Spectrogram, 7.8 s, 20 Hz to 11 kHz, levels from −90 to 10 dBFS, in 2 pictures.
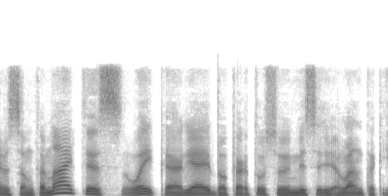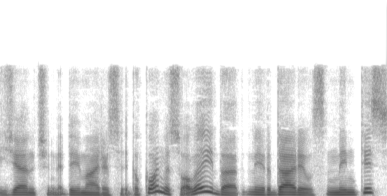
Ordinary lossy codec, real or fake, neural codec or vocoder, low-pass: AAC, 48 kbps; fake; codec, 16 kHz, 0.5 kbps, FunCodec, trained on Chinese and English, 25 frames a second; 7.2 kHz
